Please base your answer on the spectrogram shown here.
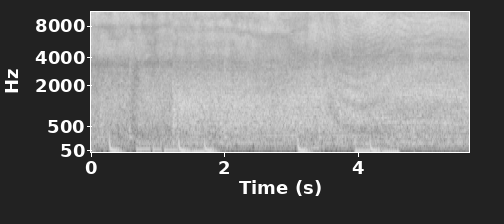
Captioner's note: buzzing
